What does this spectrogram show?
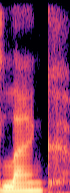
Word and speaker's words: LAANC: There's also something called LAANC, pronounced like Lance, which is an automated system that can approve airspace access in seconds for pilots in controlled zones. LAANC is genuinely cool because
